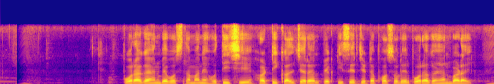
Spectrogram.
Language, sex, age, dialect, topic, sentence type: Bengali, male, 31-35, Western, agriculture, statement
